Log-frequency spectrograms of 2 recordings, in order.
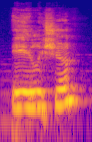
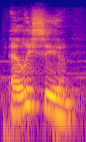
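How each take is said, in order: First: The word ends with a 'shun' sound. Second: The word ends without a 'shun' sound. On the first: The speaker calls it wrong. "my laziness would just just go Elishun" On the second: The speaker calls it right. "That's probably more likely the correct way of saying it"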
